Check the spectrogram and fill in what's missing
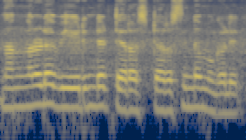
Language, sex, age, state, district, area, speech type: Malayalam, male, 18-30, Kerala, Kozhikode, rural, spontaneous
